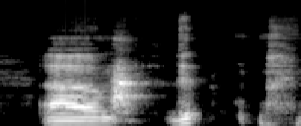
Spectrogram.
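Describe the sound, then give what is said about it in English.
A dog barks loudly: one long, harsh bark followed by a few shorter, choppier yaps in quick succession. “My dog is really trying to wrap this up for me, so I'm going to fly through this.”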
